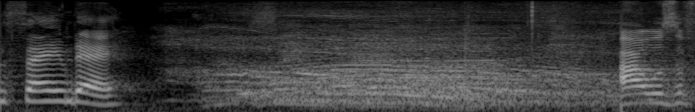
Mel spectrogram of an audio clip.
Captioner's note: audience gasps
